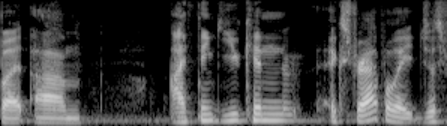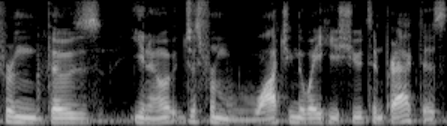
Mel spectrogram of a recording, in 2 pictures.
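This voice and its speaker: In a plain, everyday voice, a man speaks at a fairly slow pace with ordinary pitch variation. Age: 40s. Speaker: sports beat writer and podcast co-host. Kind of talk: casual sports chat.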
